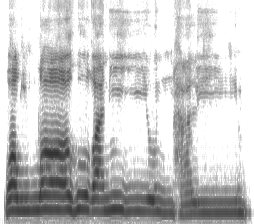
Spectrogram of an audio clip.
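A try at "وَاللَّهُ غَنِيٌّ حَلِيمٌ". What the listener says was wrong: Wallah ditebalkan lafuz jalalahnya. Wallahu ghaniyun halim.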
